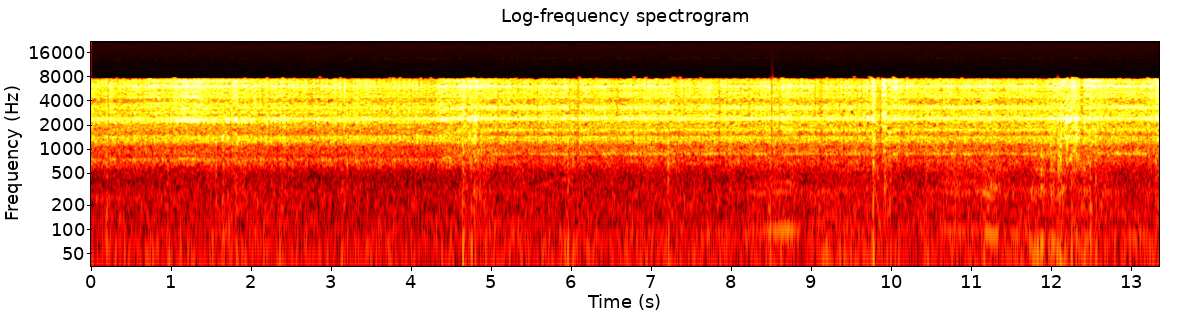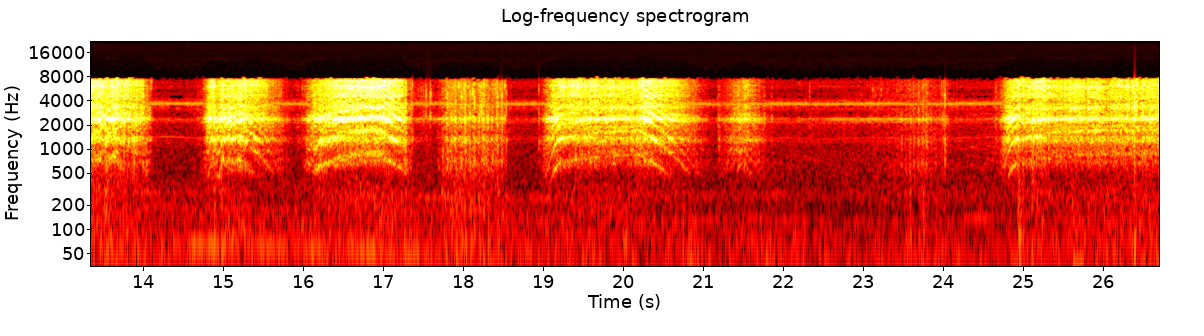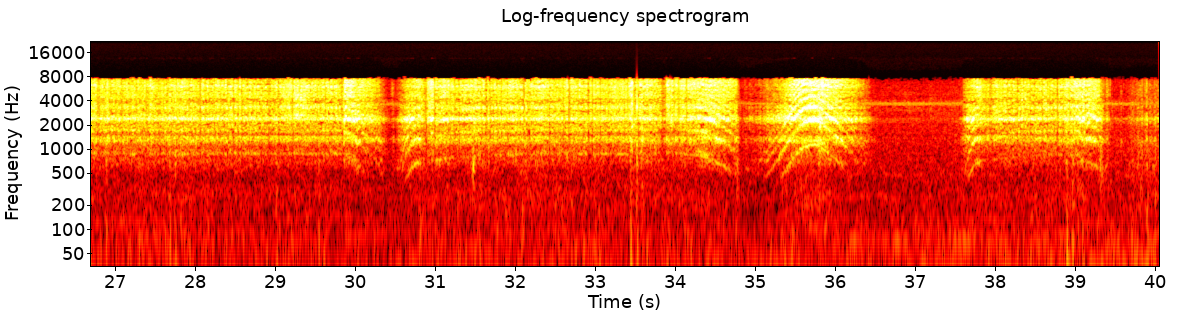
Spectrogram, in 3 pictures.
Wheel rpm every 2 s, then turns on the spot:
200, 200, 220, 230, 230, 230, 210, 70, 100, 80, 70, 10, 110, 230, 220, 160, 230, 130, 50, 130.
16-18 20-24 38-40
